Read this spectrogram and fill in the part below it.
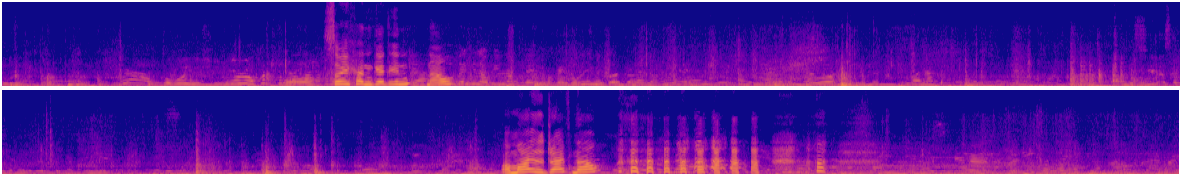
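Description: Young women talk casually close by.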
